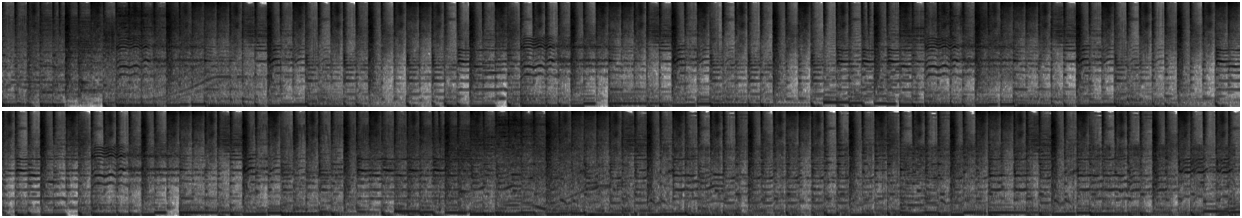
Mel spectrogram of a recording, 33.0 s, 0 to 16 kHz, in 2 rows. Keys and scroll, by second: 10.2 BackSpace, 10.8 BackSpace, 12.3 ctrl+z, 22.1 ctrl+Return, 23.0 ctrl+space, 23.6 ctrl+space.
